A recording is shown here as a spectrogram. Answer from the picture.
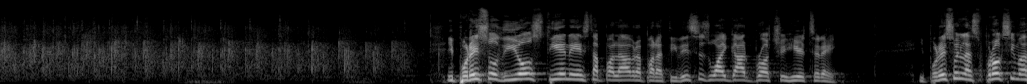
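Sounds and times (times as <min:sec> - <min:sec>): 
audience applause: 0:00.0 - 0:04.2
speech: 0:04.5 - 0:08.5, 0:09.2 - 0:10.2.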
